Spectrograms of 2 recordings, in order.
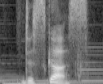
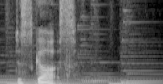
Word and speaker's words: discuss: afternoon it's noteworthy that both the s's are pronounced as the S sound discuss and the is also stressed on the second syllable discuss let's discuss let's discuss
